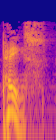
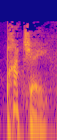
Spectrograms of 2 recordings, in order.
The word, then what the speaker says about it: pace: You write that word pace, but it's pronounced pace.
